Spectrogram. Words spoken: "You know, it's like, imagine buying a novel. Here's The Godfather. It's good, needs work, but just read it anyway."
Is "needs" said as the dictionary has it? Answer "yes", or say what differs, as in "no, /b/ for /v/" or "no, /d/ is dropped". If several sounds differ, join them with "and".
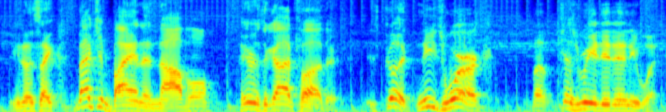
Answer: yes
